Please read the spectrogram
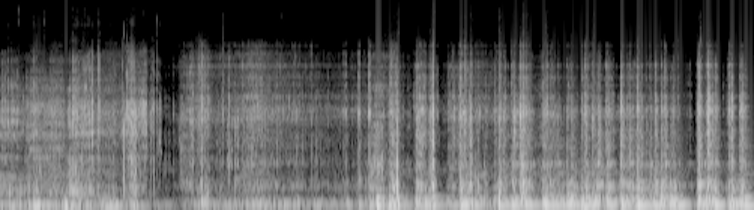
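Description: Water splashing and sloshing, with many sharp clicks and knocks, over a heavy wind rumble on the microphone; it grows louder about halfway through.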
